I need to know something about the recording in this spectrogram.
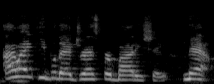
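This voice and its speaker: Frank, higher-voiced woman panelist. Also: lively intonation, a little fast, a bit bright, poor audio. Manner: frank, matter-of-fact, speaks from personal experience. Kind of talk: church panel discussion.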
